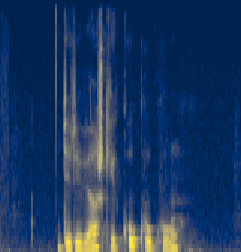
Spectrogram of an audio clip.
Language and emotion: Russian, neutral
